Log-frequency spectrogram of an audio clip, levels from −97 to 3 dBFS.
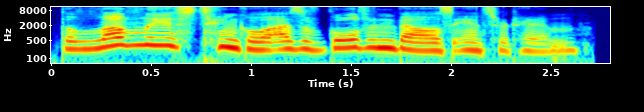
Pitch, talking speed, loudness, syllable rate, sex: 240 Hz, 195 wpm, -16 LUFS, 5.9 syllables/s, female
